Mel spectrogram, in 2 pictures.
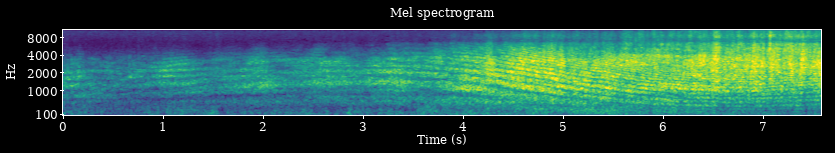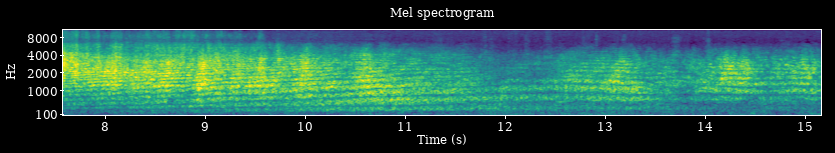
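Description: JetsMunt M210 model jet turbine powering a 1/5-scale RC Dassault Rafale in flight, making a pass. It grows louder about four seconds in, stays loudest for several seconds as the jet goes by, then fades somewhat.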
